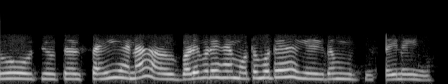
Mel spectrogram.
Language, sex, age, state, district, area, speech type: Hindi, female, 30-45, Uttar Pradesh, Bhadohi, rural, conversation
